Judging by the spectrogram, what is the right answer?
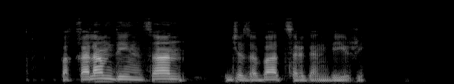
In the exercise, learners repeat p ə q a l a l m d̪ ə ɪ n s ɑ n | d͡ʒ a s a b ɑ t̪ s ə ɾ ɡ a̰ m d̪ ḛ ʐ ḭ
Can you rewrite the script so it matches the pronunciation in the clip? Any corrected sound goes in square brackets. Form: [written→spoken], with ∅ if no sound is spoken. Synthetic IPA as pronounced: p ə q a l a [l→∅] m d̪ ə ɪ n s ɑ n | d͡ʒ a [s→z] a b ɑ t̪ s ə ɾ ɡ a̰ [m→n] d̪ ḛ ʐ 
